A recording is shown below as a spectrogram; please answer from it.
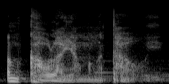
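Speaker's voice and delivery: whispered, slow and hushed. Acted. Prophet answers God in a hushed whisper. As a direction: breathe it to God.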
